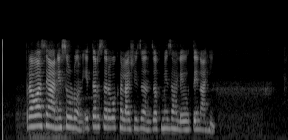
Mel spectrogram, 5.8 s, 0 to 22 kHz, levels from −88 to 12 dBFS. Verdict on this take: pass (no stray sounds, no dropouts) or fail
pass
